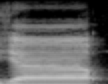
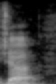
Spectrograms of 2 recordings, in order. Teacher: wise, या के ऊपर ज़बर है, आगे अलिफ खाली है, ये अलिफ मद्दा है, एक अलिफ की मिकदार खींच कर पढ़ेंगे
